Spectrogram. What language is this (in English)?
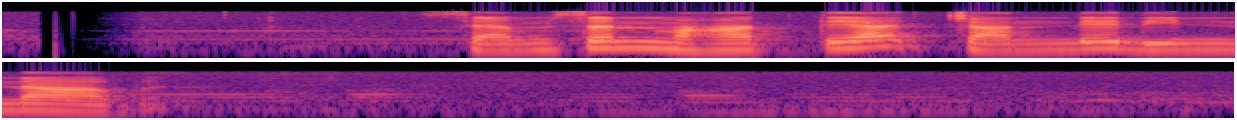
Sinhala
